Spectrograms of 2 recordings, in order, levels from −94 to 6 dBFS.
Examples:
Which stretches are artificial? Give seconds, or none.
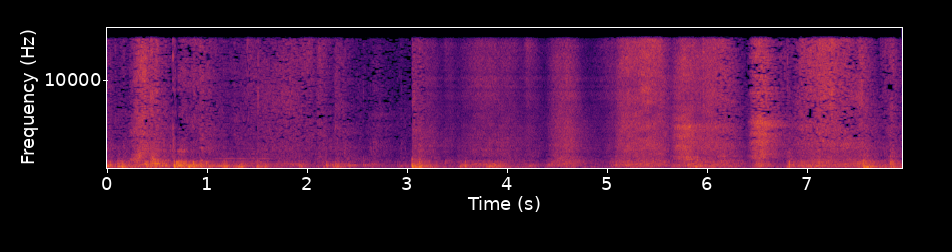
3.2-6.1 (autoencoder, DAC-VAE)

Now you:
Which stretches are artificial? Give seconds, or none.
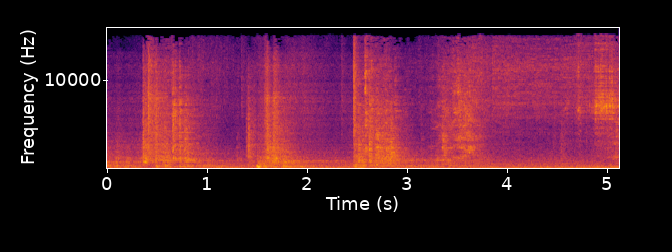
0.0-0.6 (autoencoder, DAC-VAE); 1.4-2.5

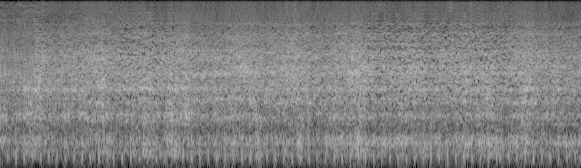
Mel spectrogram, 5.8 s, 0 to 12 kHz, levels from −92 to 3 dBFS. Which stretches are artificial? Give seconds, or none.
0.0-1.1 (autoencoder, DAC-VAE); 1.7-3.6; 5.0-5.8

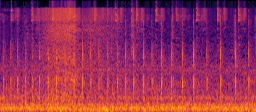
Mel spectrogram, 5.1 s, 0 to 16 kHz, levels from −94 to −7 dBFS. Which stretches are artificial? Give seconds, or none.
none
